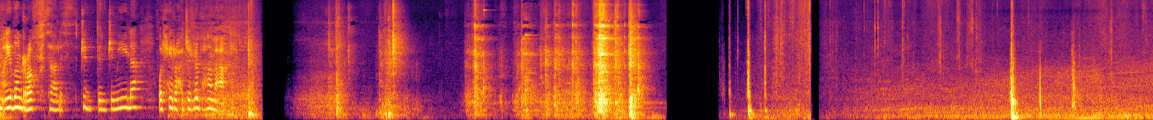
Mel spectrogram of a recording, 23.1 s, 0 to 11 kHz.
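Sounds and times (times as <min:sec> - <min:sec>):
dishwasher racks clattering: 0:09.3 - 0:13.2.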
